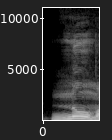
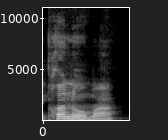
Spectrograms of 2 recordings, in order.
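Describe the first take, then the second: First: "pneuma" said as NOO-ma; "pneuma" starting straight on the N; silent P. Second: "pneuma" said as puh-NOO-ma; "pneuma" in three syllables, with an audible P; pronounced P. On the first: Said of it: "they give this sort of pronunciation". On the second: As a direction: sound the P before the N in "pneuma". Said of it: "now I say pneuma because the P is". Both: Shown as a demonstration.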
